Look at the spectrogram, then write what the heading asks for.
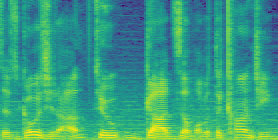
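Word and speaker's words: ゴジラ: That's how it's written, but it is still pronounced as Gojira to Godzilla with the kanji gojira.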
